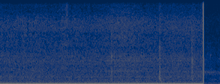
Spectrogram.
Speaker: nothing sounds good i don't know this one's going on the watch list for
